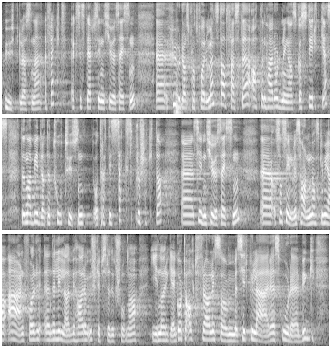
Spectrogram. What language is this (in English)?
Norwegian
